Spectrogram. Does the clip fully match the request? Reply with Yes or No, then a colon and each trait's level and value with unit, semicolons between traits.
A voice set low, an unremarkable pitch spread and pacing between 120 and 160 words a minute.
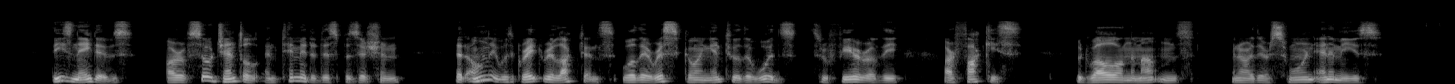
Yes: low, 105 Hz; average, 3.8 semitones; average, 150 wpm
